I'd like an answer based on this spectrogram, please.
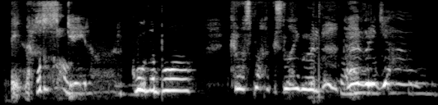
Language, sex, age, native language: Icelandic, male, 18-19, Icelandic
